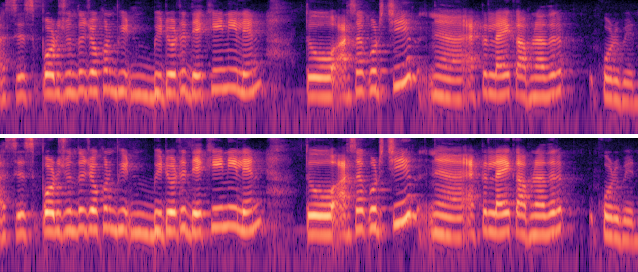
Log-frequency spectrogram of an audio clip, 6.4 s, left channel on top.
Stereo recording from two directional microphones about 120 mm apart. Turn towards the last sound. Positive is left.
turn(degrees=-25)  # may be behind; listen again after turning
